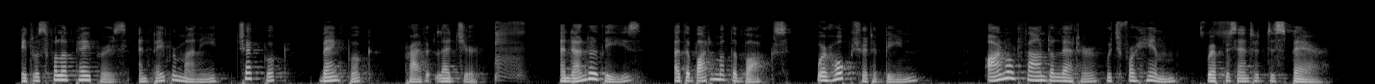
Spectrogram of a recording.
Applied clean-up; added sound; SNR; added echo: neural mask model Resemble Enhance denoiser.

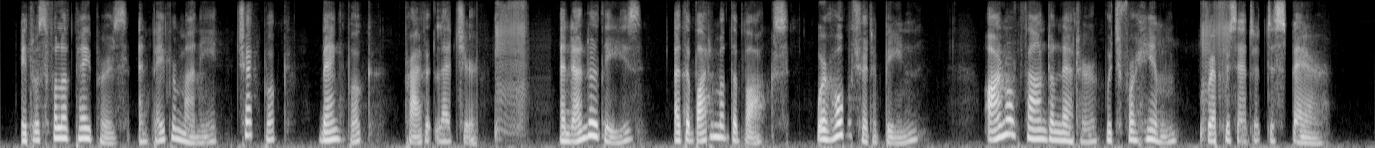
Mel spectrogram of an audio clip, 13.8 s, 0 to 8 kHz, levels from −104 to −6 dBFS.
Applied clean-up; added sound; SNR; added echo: neural diffusion model UNIVERSE++.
